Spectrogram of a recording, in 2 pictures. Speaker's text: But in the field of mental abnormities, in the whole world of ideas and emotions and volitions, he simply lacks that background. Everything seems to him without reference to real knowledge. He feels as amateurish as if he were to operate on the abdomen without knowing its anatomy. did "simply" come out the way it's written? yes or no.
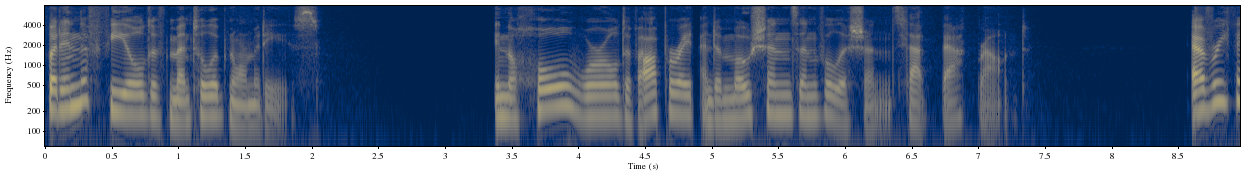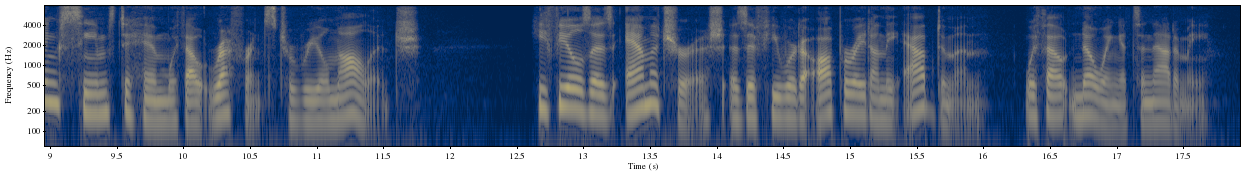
no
